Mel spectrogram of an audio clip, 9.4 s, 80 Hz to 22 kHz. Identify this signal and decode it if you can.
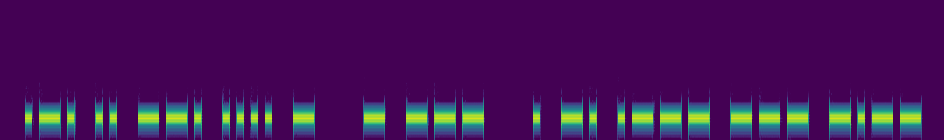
Morse code, heard as a keyed tone, about 17 wpm, 700 Hz. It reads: RIGHT TO ENJOY
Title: Sentences from Top 1000 Words - Review Part 5 - 17wpm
